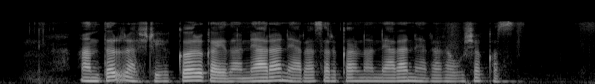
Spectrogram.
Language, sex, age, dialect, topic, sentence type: Marathi, female, 25-30, Northern Konkan, banking, statement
